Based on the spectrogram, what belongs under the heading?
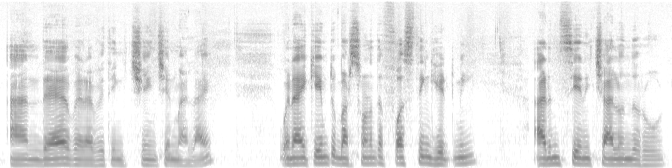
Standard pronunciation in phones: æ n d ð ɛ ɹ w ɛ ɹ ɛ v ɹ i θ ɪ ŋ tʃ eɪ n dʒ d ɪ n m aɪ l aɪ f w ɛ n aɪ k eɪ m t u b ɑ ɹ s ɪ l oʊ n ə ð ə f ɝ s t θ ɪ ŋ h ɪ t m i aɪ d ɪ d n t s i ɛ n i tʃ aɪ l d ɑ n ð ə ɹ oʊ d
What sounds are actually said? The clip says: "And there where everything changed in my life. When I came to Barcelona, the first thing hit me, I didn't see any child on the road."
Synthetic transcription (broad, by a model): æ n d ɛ ɹ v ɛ ɹ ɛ v ɹ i t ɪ ŋ tʃ eɪ n dʒ ɪ n m aɪ l aɪ f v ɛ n aɪ k eɪ m t u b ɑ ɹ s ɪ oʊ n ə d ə f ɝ s t t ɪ ŋ h ɪ t m i aɪ d ɪ d n t s i ɛ n i tʃ aɪ l ɑ n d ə ɹ oʊ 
